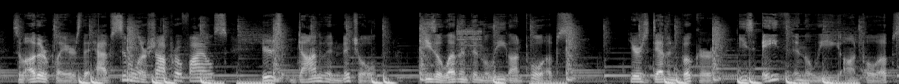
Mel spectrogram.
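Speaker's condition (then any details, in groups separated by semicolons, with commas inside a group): No condition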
